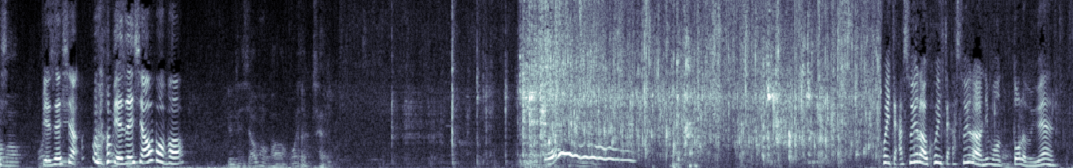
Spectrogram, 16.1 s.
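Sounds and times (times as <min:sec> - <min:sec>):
loud sizzle in hot sugar: 0:05.1 - 0:16.0
short falling vocal cry: 0:08.1 - 0:09.6.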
